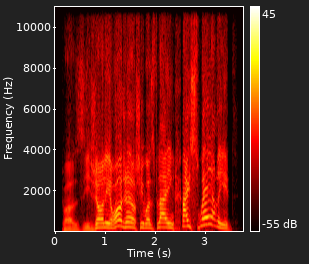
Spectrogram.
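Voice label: French male, voice; Pirates Of The Caribbean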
